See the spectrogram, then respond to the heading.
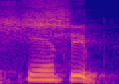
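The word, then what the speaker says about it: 십: And what sip is, yes, it does mean like sipping a drink, but also if you kind of say it in the Korean pronunciation, it is like ship, right?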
